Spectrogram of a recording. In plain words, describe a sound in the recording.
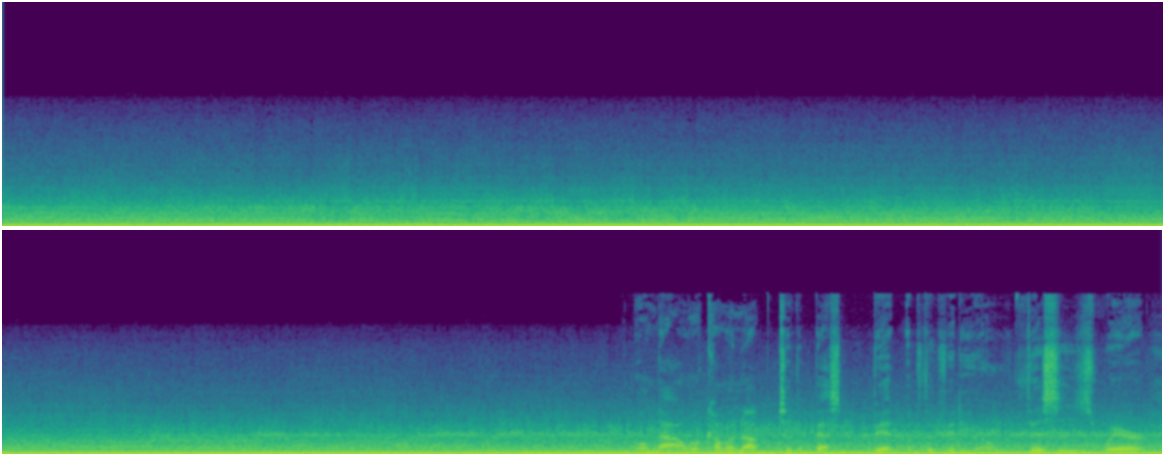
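A motorcycle engine hums steadily while riding.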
